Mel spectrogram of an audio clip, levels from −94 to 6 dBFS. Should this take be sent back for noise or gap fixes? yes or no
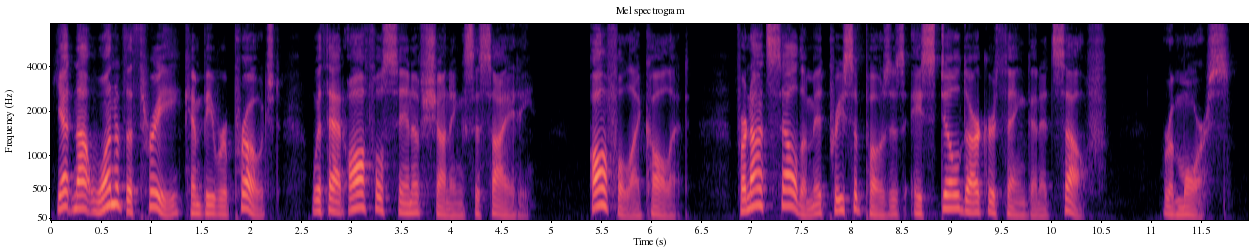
no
